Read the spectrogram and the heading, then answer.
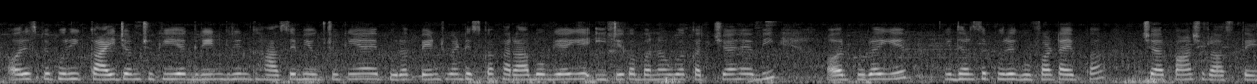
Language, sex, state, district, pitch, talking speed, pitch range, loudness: Hindi, female, Uttar Pradesh, Jalaun, 240 Hz, 200 wpm, 230-245 Hz, -25 LUFS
